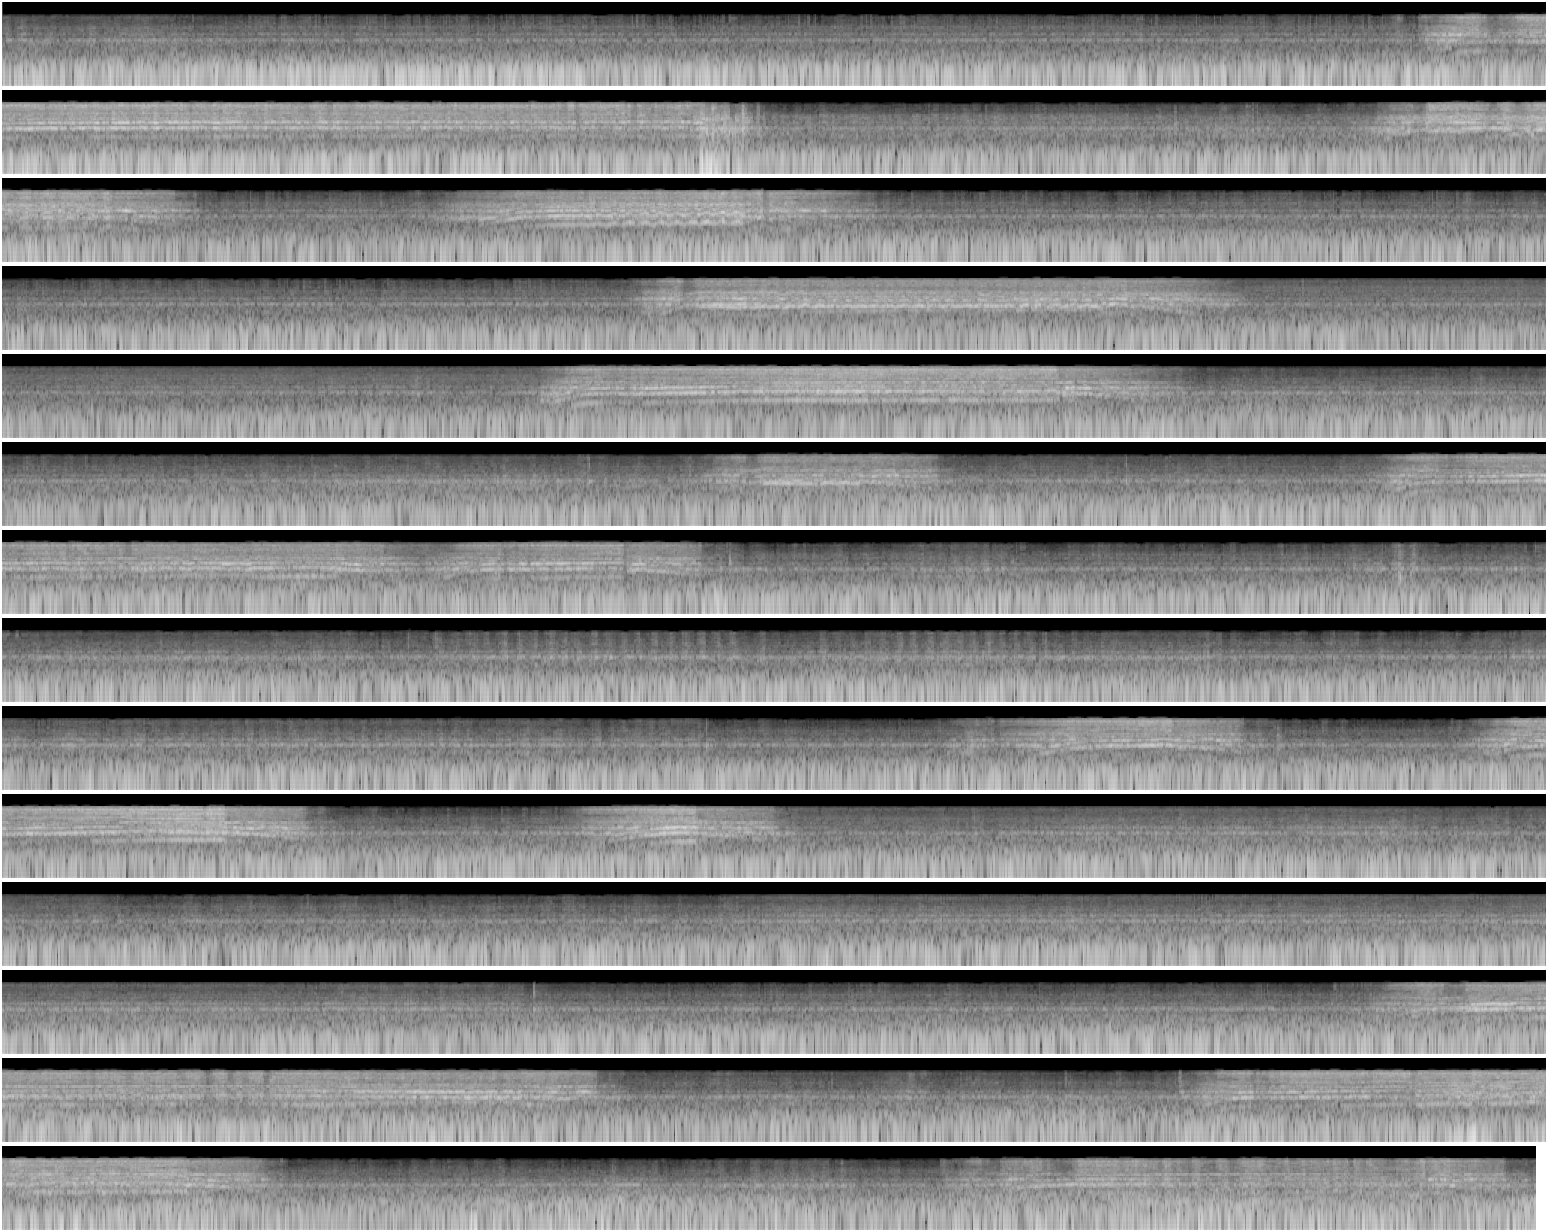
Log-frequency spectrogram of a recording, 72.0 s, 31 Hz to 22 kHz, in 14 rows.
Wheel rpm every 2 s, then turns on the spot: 0, 10, 140, 50, 60, 60, 10, 0, 80, 20, 20, 110, 0, 40, 30, 130, 20, 20, 20, 10, 10, 10, 60, 60, 20, 10, 0, 20, 20, 0, 70, 100, 20, 100, 10, 110.
8-10 12-14 32-44 46-52 54-58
